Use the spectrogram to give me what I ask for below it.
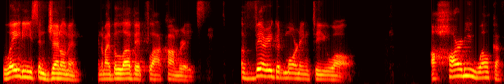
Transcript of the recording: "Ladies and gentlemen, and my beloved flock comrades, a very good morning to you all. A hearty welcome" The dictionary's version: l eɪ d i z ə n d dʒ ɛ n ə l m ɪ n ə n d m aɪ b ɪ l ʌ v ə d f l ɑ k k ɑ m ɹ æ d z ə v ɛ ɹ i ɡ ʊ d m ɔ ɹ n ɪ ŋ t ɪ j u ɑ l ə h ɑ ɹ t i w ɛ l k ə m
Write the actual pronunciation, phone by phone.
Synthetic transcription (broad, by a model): l eɪ d i z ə n dʒ ɛ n l m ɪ n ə n m aɪ b ɪ l ʌ v ə d f l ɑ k k ɑ m ɹ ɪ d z ə v ɛ ɹ i ɡ ʊ d m ɔ ɹ n ɪ ŋ t ɪ j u ɑ l ə h ɑ ɹ t i w ɛ l k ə m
